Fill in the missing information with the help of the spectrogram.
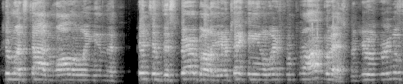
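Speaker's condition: Cerebral palsy; spastic quadriplegic

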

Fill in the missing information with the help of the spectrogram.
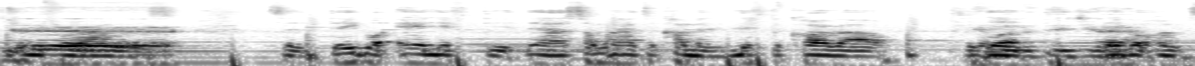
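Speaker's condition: No condition

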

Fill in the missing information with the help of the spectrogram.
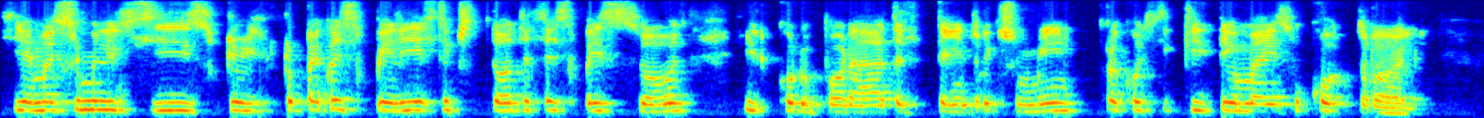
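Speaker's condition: Congenital deafness, Usher syndrome; relied more on hearing than lip reading

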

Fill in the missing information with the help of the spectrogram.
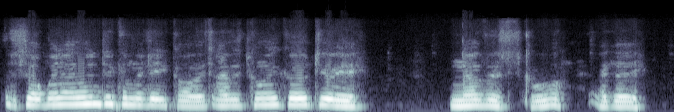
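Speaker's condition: Cerebral palsy; present from birth

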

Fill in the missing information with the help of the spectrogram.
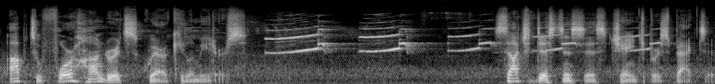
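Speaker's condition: No condition

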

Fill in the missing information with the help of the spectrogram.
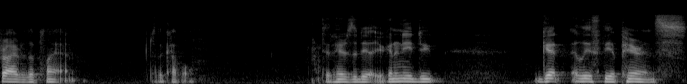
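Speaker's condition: No condition

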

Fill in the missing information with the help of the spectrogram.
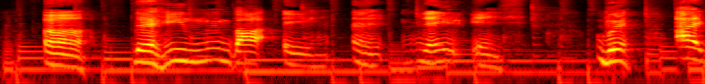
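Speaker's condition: Cerebral palsy

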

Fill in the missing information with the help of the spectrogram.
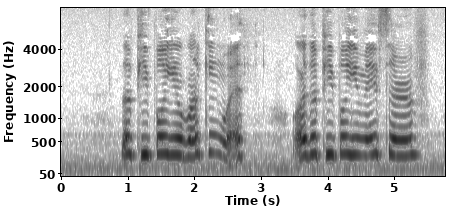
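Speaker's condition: Cerebral palsy; since birth

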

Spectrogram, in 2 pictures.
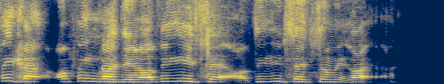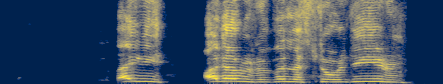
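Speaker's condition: Spastic quadriplegic cerebral palsy; affects basically everything

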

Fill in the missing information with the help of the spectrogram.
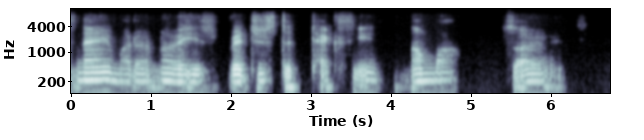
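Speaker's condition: Cerebral palsy

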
